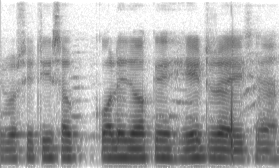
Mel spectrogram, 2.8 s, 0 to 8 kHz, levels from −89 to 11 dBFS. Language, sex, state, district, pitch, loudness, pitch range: Angika, male, Bihar, Bhagalpur, 115 Hz, -17 LUFS, 115-120 Hz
